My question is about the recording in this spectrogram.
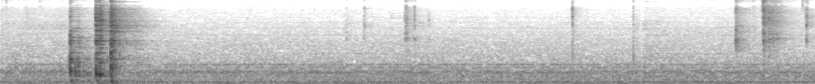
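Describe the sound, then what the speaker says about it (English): A lid goes onto a pot of clams: a couple of sharp metallic clanks up close, followed by a low, steady simmering hush and a few faint ticks near the end. "I'm going to put a lid on this and let them open up."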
